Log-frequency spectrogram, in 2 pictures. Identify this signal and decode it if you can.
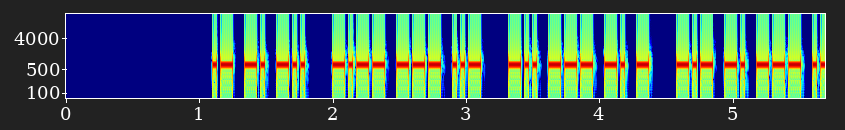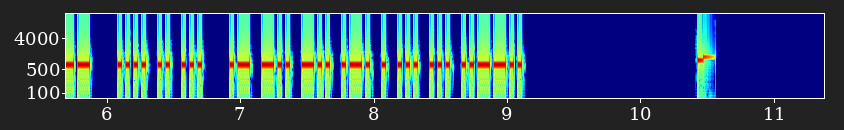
Morse code, heard as a keyed tone, about 40 wpm, 700 Hz. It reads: AND YOU DONT KNOW HIS ADDRESS?
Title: Sentences from Top 1000 Words 40wpm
